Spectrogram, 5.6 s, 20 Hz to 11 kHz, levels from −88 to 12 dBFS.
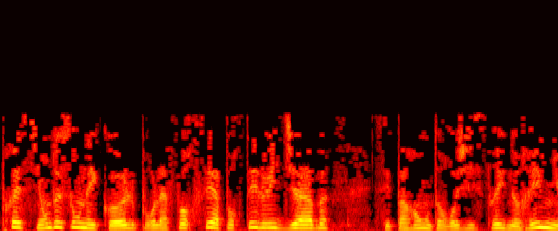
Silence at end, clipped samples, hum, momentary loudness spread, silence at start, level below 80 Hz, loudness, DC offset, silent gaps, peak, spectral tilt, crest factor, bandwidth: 0 s; under 0.1%; none; 8 LU; 0 s; -54 dBFS; -22 LUFS; under 0.1%; none; -6 dBFS; -11 dB/octave; 14 dB; 5.8 kHz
